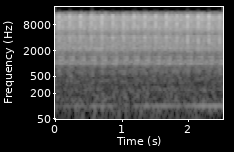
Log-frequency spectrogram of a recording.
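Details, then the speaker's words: Honda City petrol engine with added CNG kit, misfiring with poor acceleration and check engine light blinking, idles with an uneven, lumpy beat and hiss; pulling coils shows coil one leaking current and dead. "दो coil निकालने से अगर engine ऐसे ही है vibration नहीं हो रहा है इसका मतलब वो कॉइल खराब है।"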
